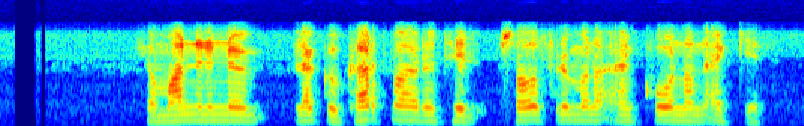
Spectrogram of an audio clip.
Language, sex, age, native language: Icelandic, male, 40-49, Icelandic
